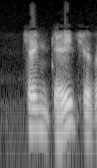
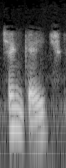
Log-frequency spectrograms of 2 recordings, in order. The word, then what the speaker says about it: Chen Kaige: Chen Kaige, Chen Cage, perquè això als xinesos sempre costa una miqueta de pronunciar, Chen Cage,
